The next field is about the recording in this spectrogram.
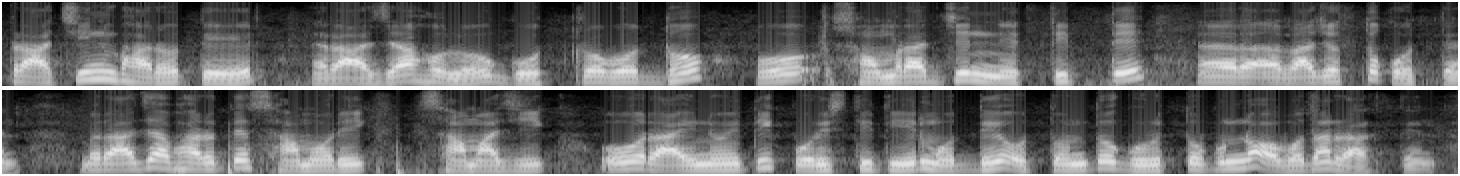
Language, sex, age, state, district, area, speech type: Bengali, male, 60+, West Bengal, Jhargram, rural, spontaneous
